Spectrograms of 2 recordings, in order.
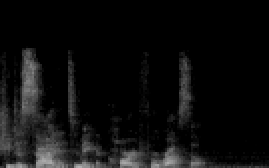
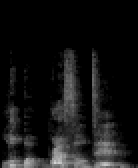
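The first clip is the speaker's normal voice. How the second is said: upset exclaim; 8 semitones higher, 7 dB louder than usual. Acted. Showing ruined picture to family.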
